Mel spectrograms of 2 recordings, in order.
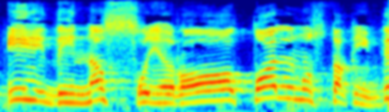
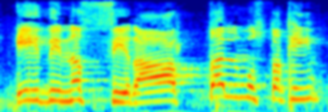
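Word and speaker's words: اهدنا الصراط المستقيم: So اِهْدِنَا الصِّرَاطَ الْمُسْتَقِيمِ. This is the correct pronunciation. اِهْدِنَا الصِّرَاطَ الْمُسْتَقِيمِ is incorrect.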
